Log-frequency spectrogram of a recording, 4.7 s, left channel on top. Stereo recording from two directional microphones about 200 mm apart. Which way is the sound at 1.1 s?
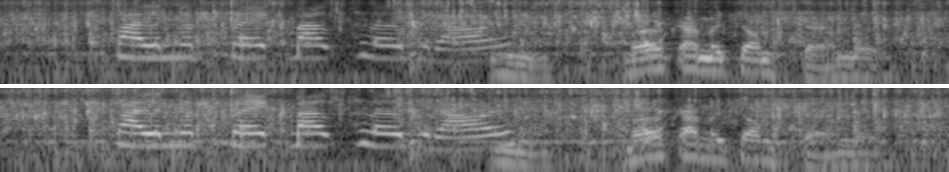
20° right (ahead or behind).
